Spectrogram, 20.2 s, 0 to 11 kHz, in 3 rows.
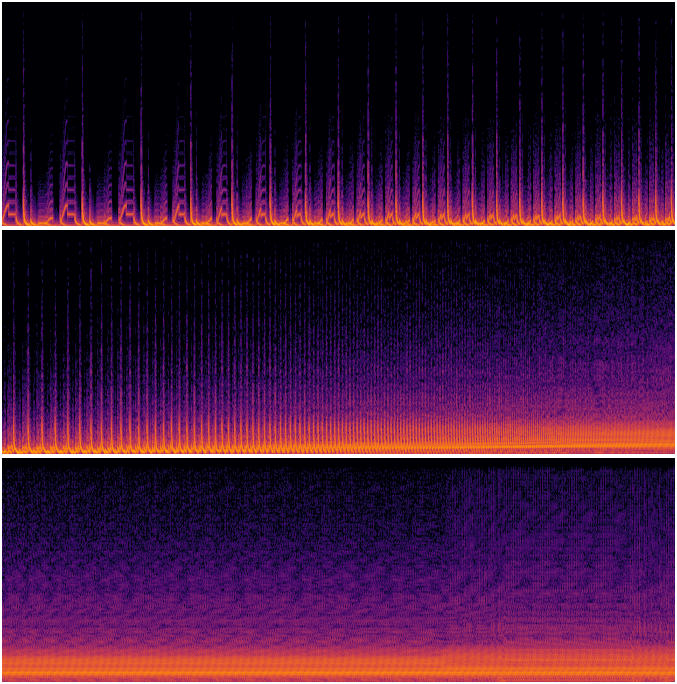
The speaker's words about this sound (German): Geile bei dem äh, Sequenzer ist, den kann man so schnell 10.000 Beats per Minute spielen lassen, dass er im Prinzip, dadurch, dass er dann ganz schnell nur noch spielt, wie ein äh, Drone, also wie ein einzelner Ton ist. Also aus Rhythmus wird Klang.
